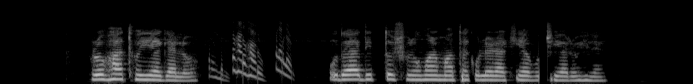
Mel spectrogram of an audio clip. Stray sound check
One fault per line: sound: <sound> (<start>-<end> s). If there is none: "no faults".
sound: chirp (2.1-3.0 s)
sound: dropout (5.4-5.5 s)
